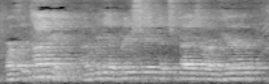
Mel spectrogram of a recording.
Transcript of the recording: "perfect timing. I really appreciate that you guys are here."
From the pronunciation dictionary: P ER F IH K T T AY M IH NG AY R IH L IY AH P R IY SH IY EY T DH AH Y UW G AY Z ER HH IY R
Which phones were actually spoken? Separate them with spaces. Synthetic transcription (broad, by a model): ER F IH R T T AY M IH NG AY R IH L IY AH P R IY SH IY EY T DH AH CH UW G AY Z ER HH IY R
